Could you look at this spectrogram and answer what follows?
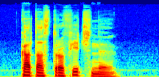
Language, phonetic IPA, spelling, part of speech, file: Polish, [ˌkatastrɔˈfʲit͡ʃnɨ], katastroficzny, adjective, Pl-katastroficzny.ogg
